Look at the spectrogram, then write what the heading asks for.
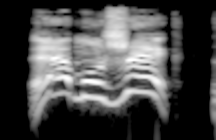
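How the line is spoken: Yelling nearby. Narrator (Russian): заорали невдалеке

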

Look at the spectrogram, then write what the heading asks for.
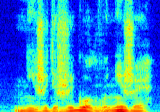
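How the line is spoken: Muttering. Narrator (Russian): пробормотал он

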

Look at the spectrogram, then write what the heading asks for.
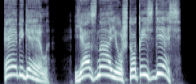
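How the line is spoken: Shouting. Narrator (Russian): крикнул Брюс

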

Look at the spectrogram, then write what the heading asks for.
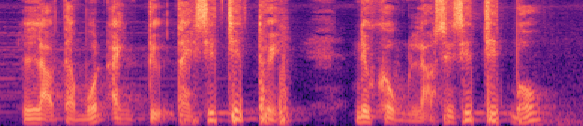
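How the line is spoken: Stammering explanation. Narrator (Vietnamese): Báo lắp bắp phân giải

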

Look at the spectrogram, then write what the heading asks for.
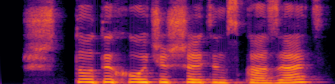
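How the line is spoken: Gloomy question. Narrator (Russian): мрачно спросила покровительница растений

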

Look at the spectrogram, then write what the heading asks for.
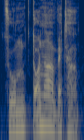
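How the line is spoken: Laughing bluster. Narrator (German): polterte Lukas lachend

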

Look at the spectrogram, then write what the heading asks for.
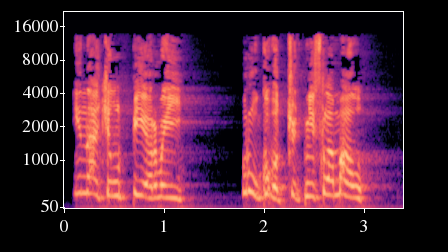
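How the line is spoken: Woman yelling. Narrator (Russian): орала тетка

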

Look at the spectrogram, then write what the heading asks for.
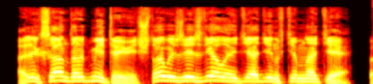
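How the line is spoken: Shout. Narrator (Russian): прокричал Марк

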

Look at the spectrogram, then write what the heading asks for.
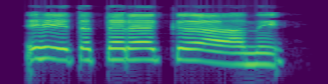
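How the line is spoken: Laughing. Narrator (Russian): засмеялся другой пират

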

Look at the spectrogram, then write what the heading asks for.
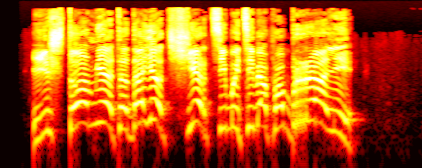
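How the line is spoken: Furious yell. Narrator (Russian): В ярости заорал он

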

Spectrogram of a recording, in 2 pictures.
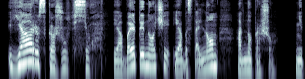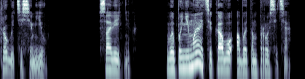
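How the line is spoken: Icy, irritated low growl. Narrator (Russian): Ледяным тоном уточнил Кир, не удержавшийся от раздраженного глухого рычания

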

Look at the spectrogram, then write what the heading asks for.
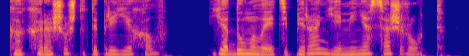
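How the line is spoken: Whispered. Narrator (Russian): шепнула

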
